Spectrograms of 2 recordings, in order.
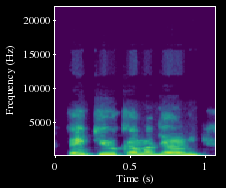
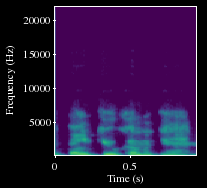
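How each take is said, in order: First: High, singsong mock Indian accent; exaggerated Indian-accented farewell. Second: Said in the usual way. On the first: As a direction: chirp it in a comic Indian accent. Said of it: "generic Indian character". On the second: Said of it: "we had to say".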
